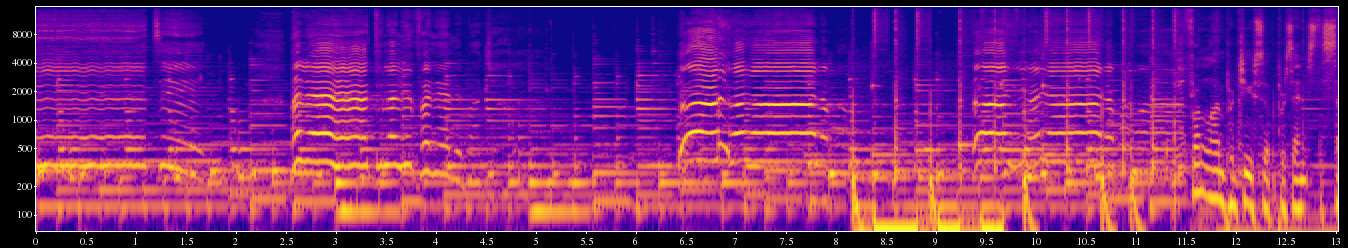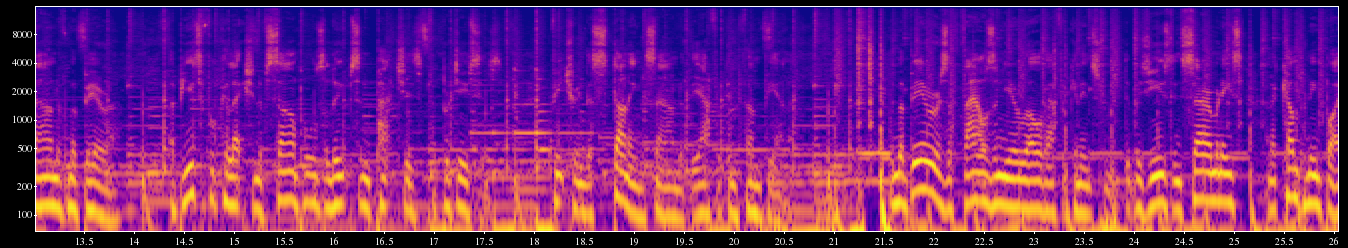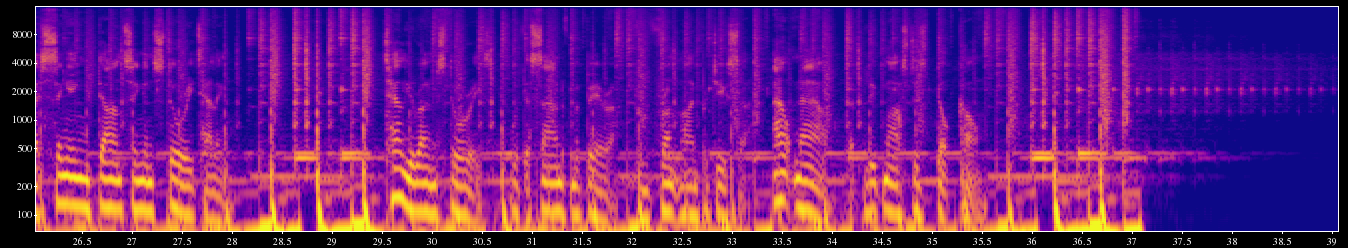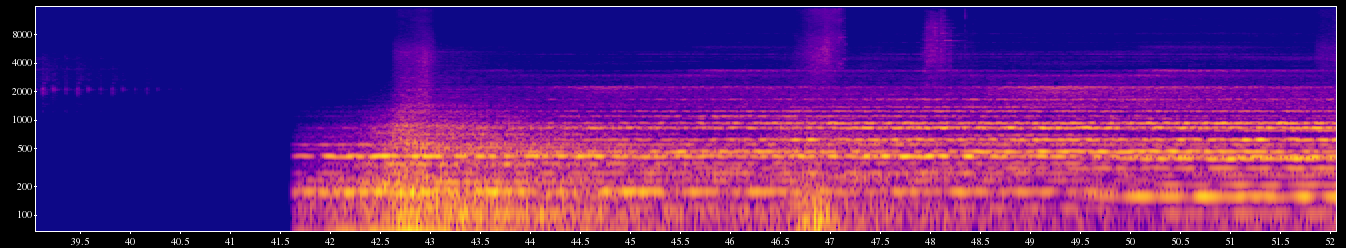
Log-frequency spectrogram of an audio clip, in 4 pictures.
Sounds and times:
Music: 0.0s - 40.4s, 41.6s - 52.0s
Speech: 11.4s - 20.6s, 21.5s - 28.0s, 29.5s - 35.6s.

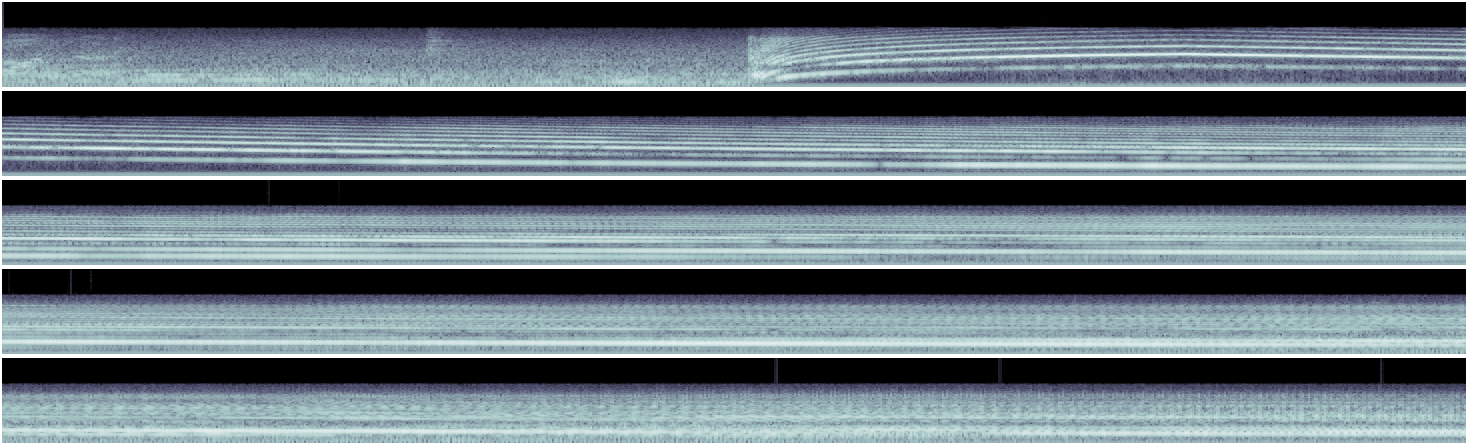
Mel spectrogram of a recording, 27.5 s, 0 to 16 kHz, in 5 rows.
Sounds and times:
Police car (siren): 2.8s - 27.4s.

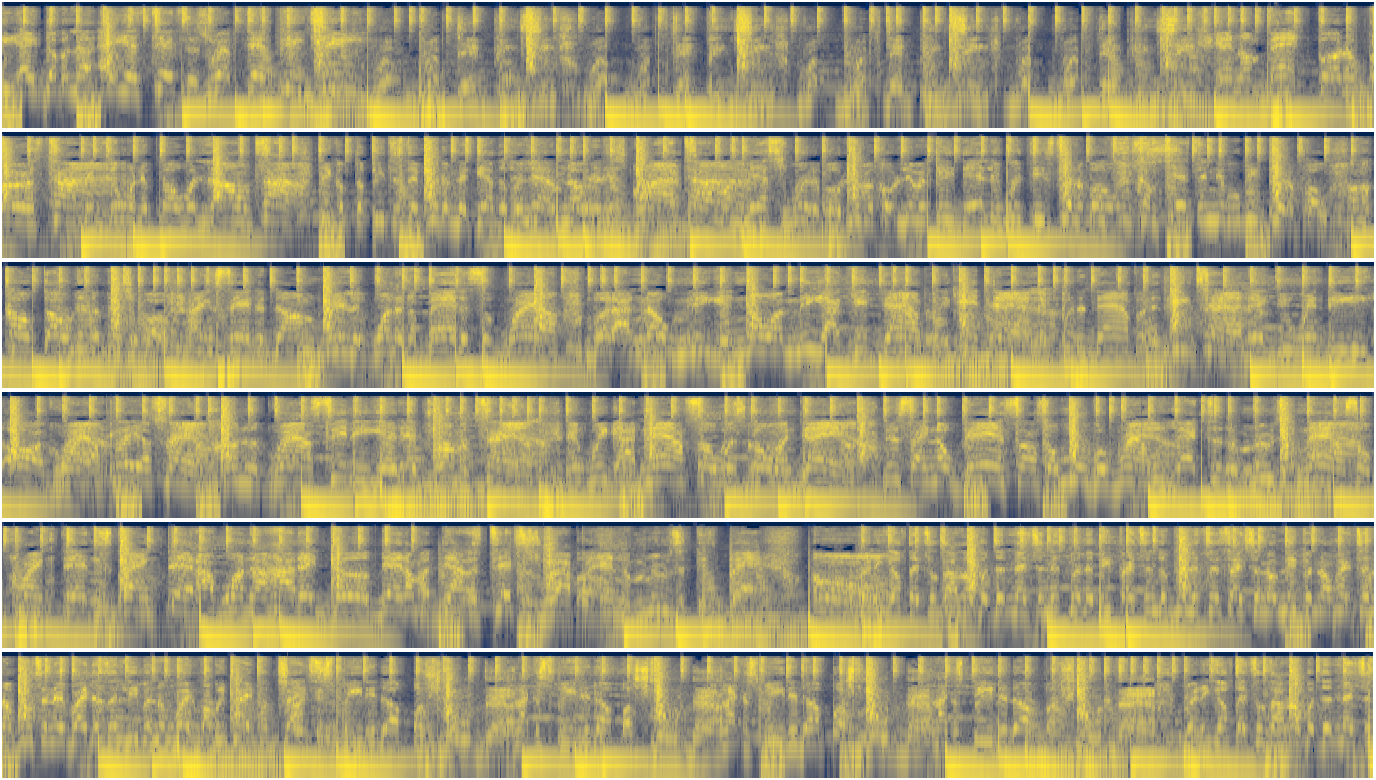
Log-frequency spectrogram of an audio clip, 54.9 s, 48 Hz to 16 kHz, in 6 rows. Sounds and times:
Music: 0.0s - 54.8s.

